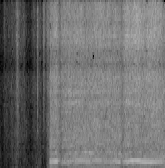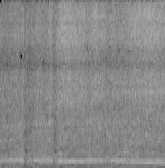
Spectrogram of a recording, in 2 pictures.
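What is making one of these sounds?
A leaf blower roars loudly.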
